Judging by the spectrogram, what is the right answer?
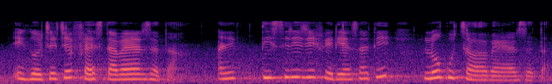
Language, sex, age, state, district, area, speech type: Goan Konkani, female, 18-30, Goa, Tiswadi, rural, spontaneous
